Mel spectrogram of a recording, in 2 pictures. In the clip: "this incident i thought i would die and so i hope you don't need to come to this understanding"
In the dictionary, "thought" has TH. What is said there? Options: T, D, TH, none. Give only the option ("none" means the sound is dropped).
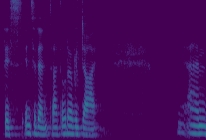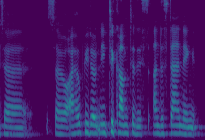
TH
